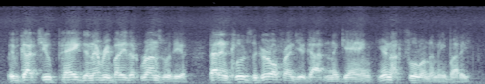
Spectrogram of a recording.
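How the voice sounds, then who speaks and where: An actor playing a stern, no-nonsense police sergeant in 1950s TV crime drama style, clipped and authoritative. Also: male voice, low voice, rapid-fire. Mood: stern warning. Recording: dull lo-fi 1950s TV soundtrack.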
